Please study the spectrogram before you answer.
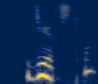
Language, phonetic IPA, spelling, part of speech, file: Russian, [ˈdʲet͡stvə], детство, noun, Ru-детство.ogg
- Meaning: childhood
